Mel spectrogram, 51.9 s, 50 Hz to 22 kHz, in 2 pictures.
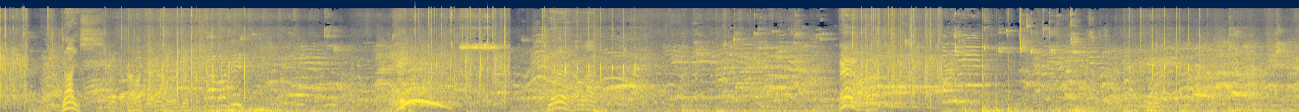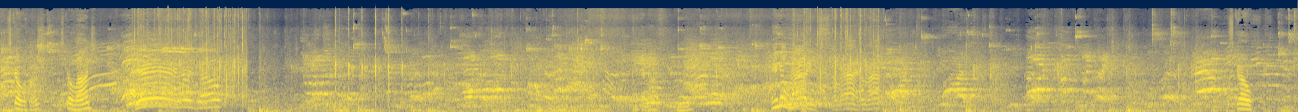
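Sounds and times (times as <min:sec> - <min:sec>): spectators' voices: 0:00.0 - 0:19.8, 0:20.4 - 0:51.9
voices echoing in hall: 0:31.8 - 0:51.9.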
